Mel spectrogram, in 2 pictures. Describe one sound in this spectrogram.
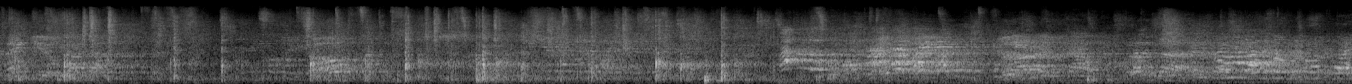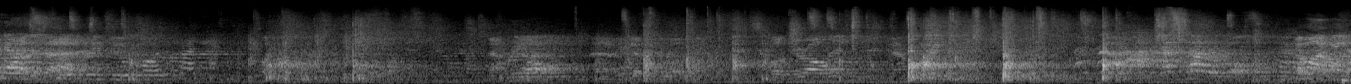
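Tennis rackets hit balls in a large echoing indoor hall.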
